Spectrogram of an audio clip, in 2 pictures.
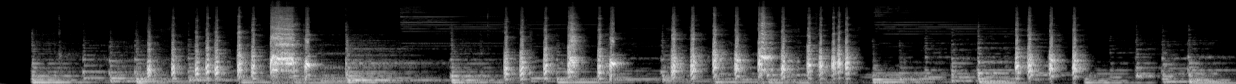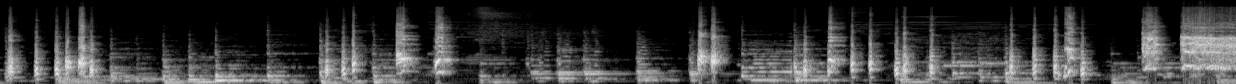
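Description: Chickens cluck and a rooster crows loudly and repeatedly nearby, in uneven bursts with short pauses between, while a dog barks now and then among them.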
